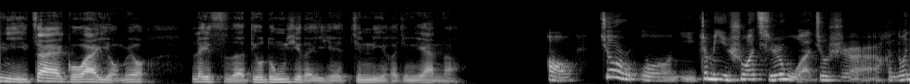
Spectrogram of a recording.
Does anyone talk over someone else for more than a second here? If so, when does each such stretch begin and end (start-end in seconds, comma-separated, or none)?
none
